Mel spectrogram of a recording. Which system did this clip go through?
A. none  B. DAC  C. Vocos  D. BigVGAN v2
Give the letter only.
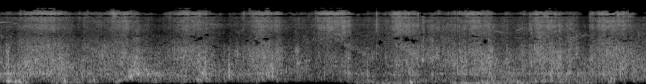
A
